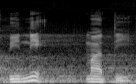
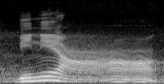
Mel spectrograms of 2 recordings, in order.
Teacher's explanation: Dan kemudian ni' itu ngalir anginnya, bukan bini', bukan kayak hamzah. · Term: ain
